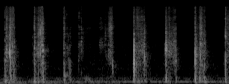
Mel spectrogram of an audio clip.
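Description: A deck of tarot cards being shuffled by hand: a quick, irregular run of short card snaps and swishes, several a second.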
